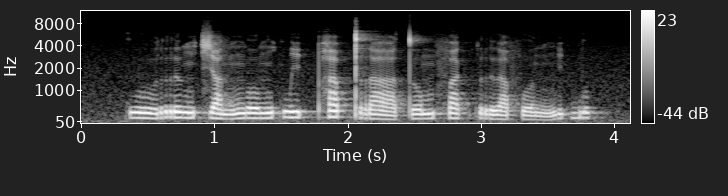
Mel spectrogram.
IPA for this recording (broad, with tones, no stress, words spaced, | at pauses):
kwuː˩˦rɯ˧ŋt͡ɕa˩˦n ŋoː˦˥ŋkwi˥˩ʔ pʰa˥˩p̚traː˨˩to˦˥mfa˦˥k̚ prɯ˨˩a̯fo˨˩n ŋi˥˩ʔbu˥˩k̚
